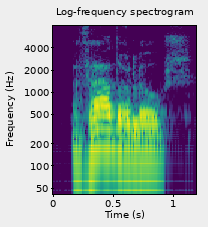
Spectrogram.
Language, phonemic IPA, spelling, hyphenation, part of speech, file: Dutch, /ˈvaː.dərˌloːs/, vaderloos, va‧der‧loos, adjective, Nl-vaderloos.ogg
- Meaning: fatherless, without a father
